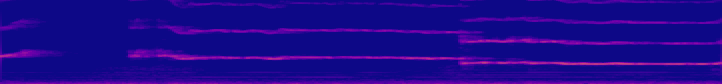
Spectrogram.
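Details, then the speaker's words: Toilet tank filling: piercing, shifting whistle over rushing water from a deteriorated fill valve, occurring only while filling and within a certain water pressure range; fix is replacing the fill valve. "oh no it sounds like our toilet has swallowed the Banshee what are we going to do about this if your toilet is making strange noises the first thing to check is under the lid here and this mechanism here is the fill valve"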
